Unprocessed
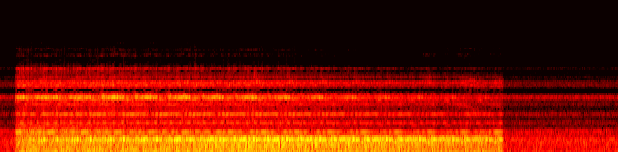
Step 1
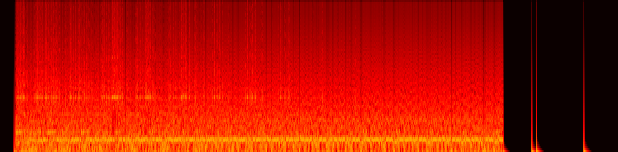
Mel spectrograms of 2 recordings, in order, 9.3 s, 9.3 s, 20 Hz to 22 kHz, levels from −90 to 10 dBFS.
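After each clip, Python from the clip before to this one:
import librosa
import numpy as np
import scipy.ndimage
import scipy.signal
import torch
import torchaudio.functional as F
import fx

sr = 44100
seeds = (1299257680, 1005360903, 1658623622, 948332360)

y = fx.schmitt(x, sr, flips_db=-36.5)
y = F.gain(torch.from_numpy(y), -7.0).numpy()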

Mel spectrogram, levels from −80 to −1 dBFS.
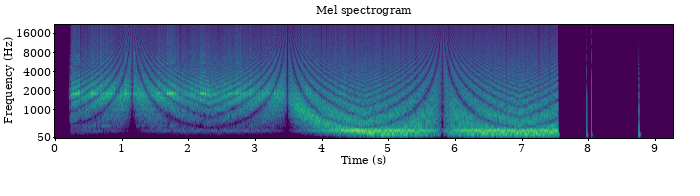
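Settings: y = scipy.ndimage.median_filter(x, 15, mode='constant')
y = fx.filter_sweep_highpass(y, sr, from_hz=1700.0, to_hz=140.0, start_s=3.4, end_s=4.91, q=2.6)
y = fx.flanger_cancel(y, sr, hz=0.43, depth_ms=2.7)
y = F.gain(torch.from_numpy(y), 6.5).numpy()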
